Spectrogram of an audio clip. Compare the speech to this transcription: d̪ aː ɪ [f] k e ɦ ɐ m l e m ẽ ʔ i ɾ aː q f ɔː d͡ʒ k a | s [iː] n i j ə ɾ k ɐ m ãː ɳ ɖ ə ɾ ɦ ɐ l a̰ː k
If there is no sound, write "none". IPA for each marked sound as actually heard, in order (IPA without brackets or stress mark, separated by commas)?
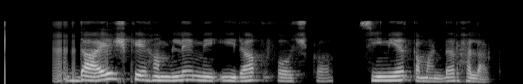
ʃ, iː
